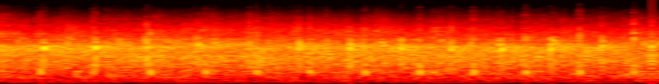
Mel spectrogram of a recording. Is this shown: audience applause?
yes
